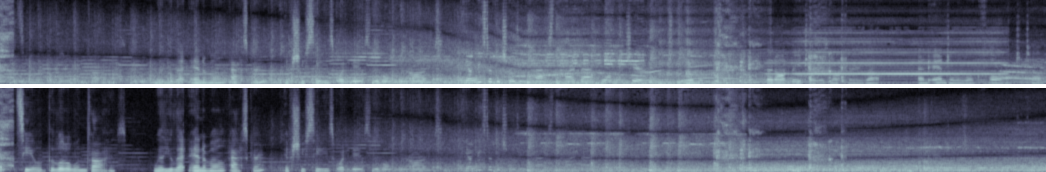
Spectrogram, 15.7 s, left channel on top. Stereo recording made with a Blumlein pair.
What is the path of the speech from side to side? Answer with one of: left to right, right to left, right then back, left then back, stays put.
right to left.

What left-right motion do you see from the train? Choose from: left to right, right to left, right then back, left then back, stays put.
left to right.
